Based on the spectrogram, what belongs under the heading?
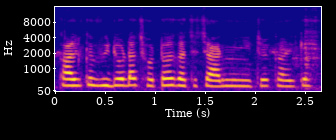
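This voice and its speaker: A young woman with a hoarse voice and a stuffy nose from a cold, chatting casually to her vlog camera as she shows her meal and home. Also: high voice, flat delivery, fast talker, darkish tone, slight background noise. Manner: chatty, showing things to camera. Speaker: vlogger.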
